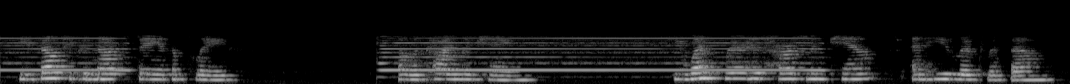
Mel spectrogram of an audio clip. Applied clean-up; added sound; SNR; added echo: none; Wind instrument, woodwind instrument; 8 dB; none.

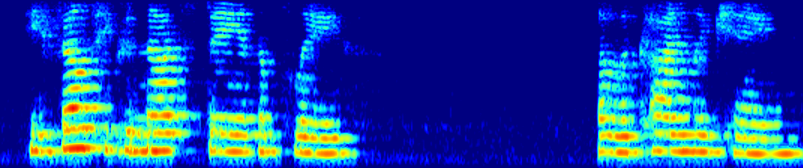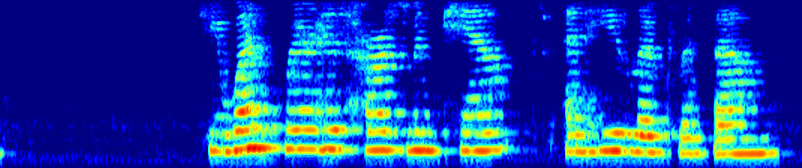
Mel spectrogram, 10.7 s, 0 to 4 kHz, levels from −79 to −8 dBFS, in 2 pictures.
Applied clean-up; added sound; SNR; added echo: none; none; none; none.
